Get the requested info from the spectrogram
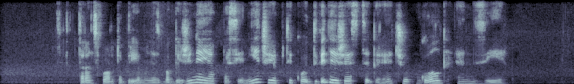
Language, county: Lithuanian, Panevėžys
